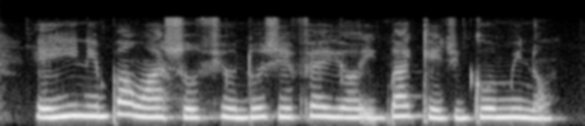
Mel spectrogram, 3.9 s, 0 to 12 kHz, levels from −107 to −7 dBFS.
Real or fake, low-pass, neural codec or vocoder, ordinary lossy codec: real; 7.2 kHz; none; none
